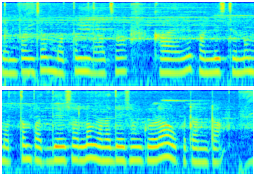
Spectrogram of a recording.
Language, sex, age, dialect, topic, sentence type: Telugu, female, 18-24, Central/Coastal, agriculture, statement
